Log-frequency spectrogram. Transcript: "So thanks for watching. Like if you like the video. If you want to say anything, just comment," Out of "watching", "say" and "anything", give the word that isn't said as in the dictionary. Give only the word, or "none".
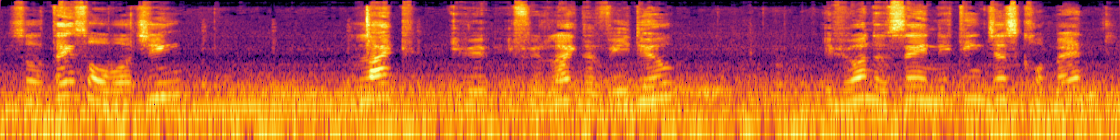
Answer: anything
